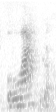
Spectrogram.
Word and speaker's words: lacquer: word is uh-huh it should be but it's pronounced lacquer lacquer is a clear paint or garnish that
